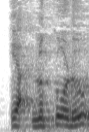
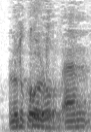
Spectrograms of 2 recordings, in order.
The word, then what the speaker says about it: lookODU: So, lookODU is what we call it. lookODU. And it's basically look around you, right?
